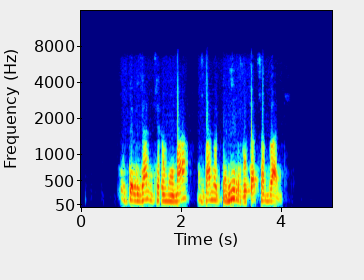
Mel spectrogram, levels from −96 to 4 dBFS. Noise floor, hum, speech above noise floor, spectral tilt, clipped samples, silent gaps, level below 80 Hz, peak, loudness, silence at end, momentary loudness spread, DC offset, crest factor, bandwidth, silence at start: under -90 dBFS; none; over 75 dB; -12 dB/octave; under 0.1%; none; -52 dBFS; -2 dBFS; -16 LUFS; 1.05 s; 7 LU; under 0.1%; 16 dB; 4.5 kHz; 0.8 s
